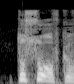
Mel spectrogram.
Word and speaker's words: тусовка: Тусовка, Владимир Репин пишет ударение на второй слог, вот к нам прилетели...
